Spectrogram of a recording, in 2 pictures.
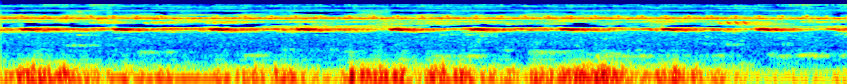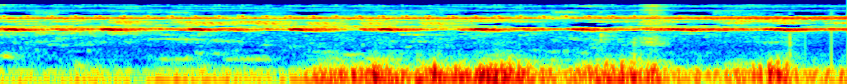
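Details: Night crickets: a sustained high, pulsing trill with a higher ringing band, about two beats per second, partly masked by heavy low rumbling noise that swells and fades.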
